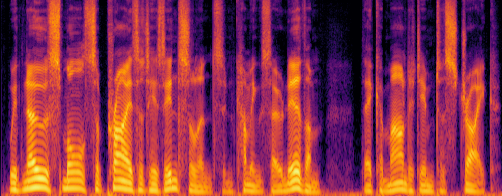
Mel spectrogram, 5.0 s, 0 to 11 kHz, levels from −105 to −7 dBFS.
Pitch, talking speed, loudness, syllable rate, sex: 100 Hz, 205 wpm, -19 LUFS, 5.8 syllables/s, male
